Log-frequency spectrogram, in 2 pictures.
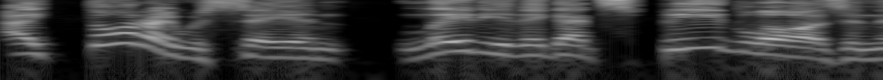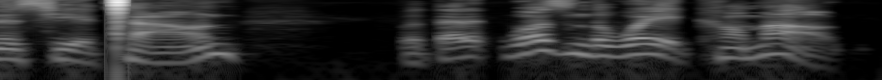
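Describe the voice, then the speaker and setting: A man's voice: a little high, big pitch swings, normal speed, very noisy. An actor playing a nervous working-class cab driver who narrates his own story, rambling in folksy street talk. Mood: shaken. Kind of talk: radio drama acting.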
